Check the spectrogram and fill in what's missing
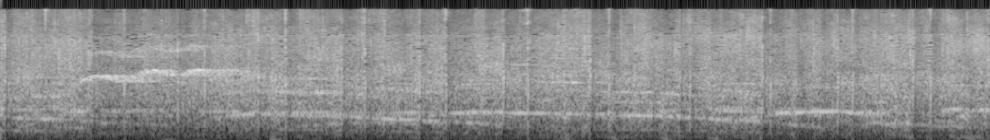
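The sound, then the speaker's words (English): Steady applause from a Blackpool crowd after praise of their town: a dense, loud wash of clapping that holds for the full five seconds, with faint cheering or whooping tones rising above it. “Clearly the crowd very much enjoyed seeing their town bigged up in the way that it was there.”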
